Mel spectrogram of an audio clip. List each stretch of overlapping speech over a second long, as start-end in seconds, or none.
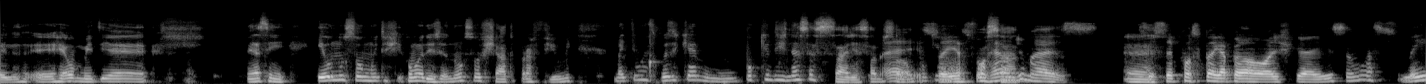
8.8-10.3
